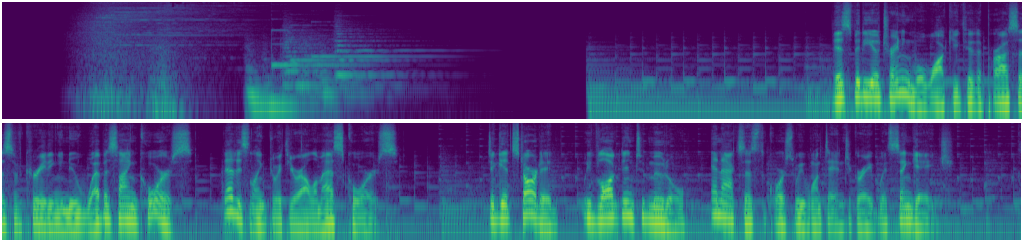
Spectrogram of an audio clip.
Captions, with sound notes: (logo swooshes) (logo chimes) (bright music) This video training will walk you through the process of creating a new WebAssign course that is linked with your LMS course. To get started, we've logged in to Moodle and accessed the course we want to integrate with Cengage.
